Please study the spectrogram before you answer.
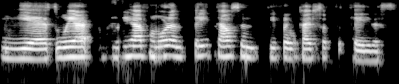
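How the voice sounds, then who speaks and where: A woman's voice: medium pitch, steady tone, measured pace. Peruvian woman explaining in English. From Peru. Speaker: guest speaker in an English class. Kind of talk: casual explanatory chat.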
